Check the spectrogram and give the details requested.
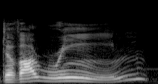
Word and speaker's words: devarim: Using the word devarim, we identify each of these syllables. Reem is the ultima, va is the penultima, and d is the antepenultima.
